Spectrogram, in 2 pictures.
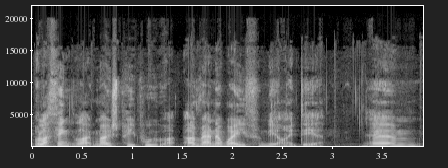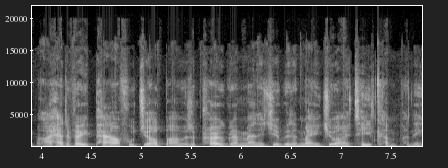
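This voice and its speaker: Music in the background behind a man's fairly low voice, very fast in pace and lively in intonation. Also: dry, close sound with no echo. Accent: southern English. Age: 70s. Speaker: unpaid carer. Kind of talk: interview testimony. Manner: hesitant, with fillers and repetitions.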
